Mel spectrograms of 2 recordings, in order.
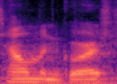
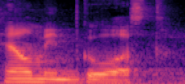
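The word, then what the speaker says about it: Hellman Ghorst: You pronounced Helman Gorst wrong? No, I didn't. It's Helmin Gorst. Gorst of the Helmans.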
